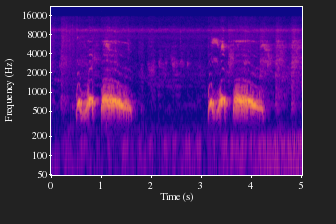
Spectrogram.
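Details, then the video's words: Spotted dove in active song, used to draw or stimulate other doves: two phrases of a quick double coo followed by a drawn-out rolling coo, about two and a half seconds apart, over a soft low rumble. "SUARA BURUNG DERKUKU GACOR ENAK DIDENGAR || BAGUS BUAT PANCINGAN"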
